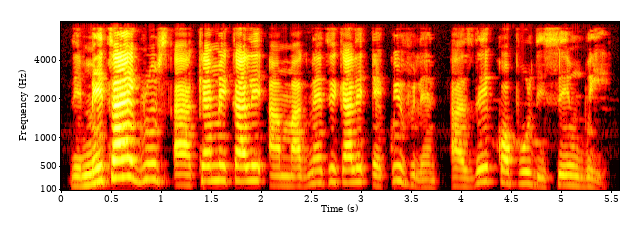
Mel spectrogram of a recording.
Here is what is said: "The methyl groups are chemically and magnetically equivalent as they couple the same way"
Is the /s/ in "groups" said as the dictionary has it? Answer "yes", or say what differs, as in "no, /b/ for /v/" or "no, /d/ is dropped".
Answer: yes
